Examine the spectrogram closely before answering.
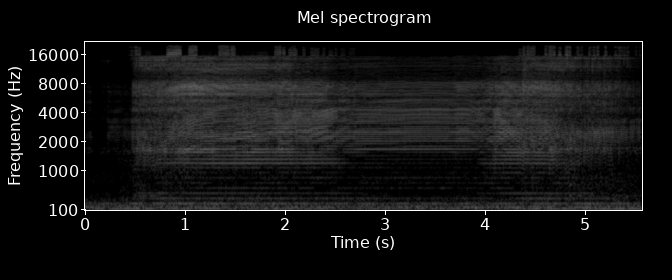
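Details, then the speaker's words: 1958 (owner thinks) Lionel 2383 Santa Fe F3AA E-unit reversing relay, bench-tested via track outer rail to lever after an electrical-tape fix: harsh, high-pitched steady buzz, easing slightly midway. Quieter than before but still pretty loud and noisy. "it's still pretty noisy. Yeah. I don't really have a great before clip, but you heard it running, and it's quieter, but it's still pretty loud."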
